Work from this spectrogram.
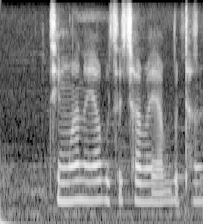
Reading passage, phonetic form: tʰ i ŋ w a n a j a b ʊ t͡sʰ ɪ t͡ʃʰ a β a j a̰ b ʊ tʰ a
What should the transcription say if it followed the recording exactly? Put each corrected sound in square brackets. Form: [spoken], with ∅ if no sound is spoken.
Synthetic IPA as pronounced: tʰ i ŋ w a n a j a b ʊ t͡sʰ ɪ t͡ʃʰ a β a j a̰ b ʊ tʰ a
